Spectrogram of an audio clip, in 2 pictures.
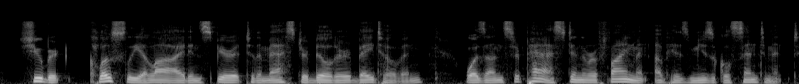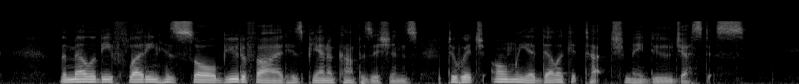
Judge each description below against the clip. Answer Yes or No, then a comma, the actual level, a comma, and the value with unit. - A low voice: Yes, very low, 95 Hz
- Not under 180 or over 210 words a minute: No, average, 140 wpm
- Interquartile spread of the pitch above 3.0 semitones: Yes, average, 3.7 semitones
